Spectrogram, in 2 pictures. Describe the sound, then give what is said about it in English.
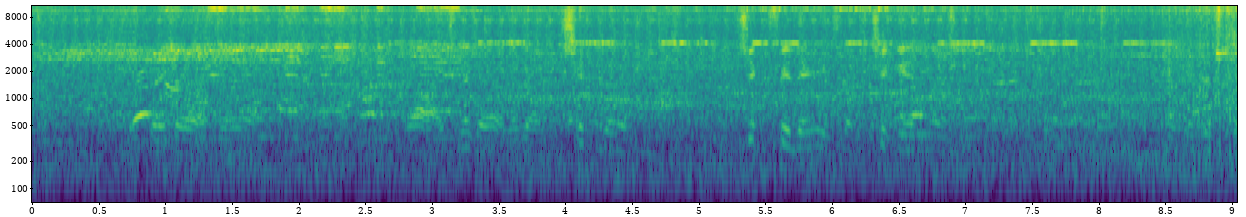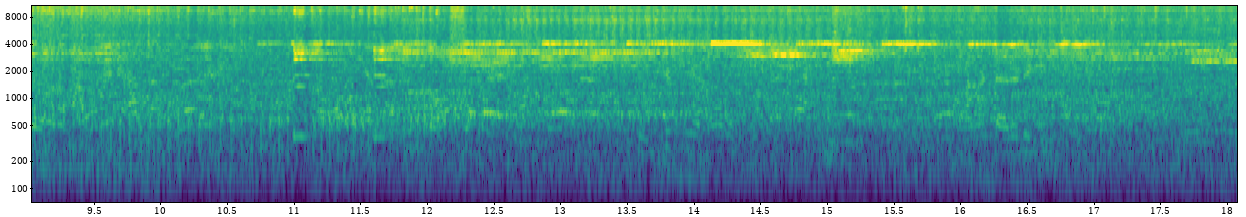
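The busy Munshi Pulia crossroad, in the middle of a big road, roars with continuous, loud traffic noise: engines rumbling, horns honking now and then, and a murmur of voices mixed into the dense, steady din. “Okay, so I am standing at Munshi Pulia.”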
